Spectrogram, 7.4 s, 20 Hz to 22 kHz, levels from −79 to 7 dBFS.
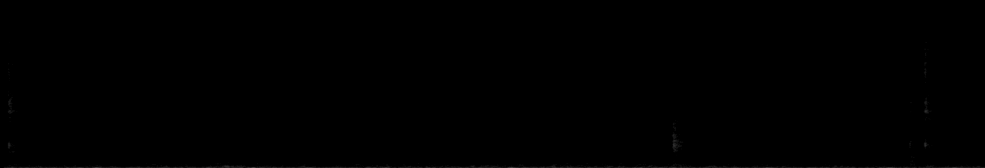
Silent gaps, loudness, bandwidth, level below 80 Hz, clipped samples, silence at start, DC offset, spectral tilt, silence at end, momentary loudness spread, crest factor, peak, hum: none; -68 LUFS; 16.5 kHz; -70 dBFS; under 0.1%; 0 s; under 0.1%; -4 dB/octave; 0 s; 4 LU; 18 dB; -46 dBFS; none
